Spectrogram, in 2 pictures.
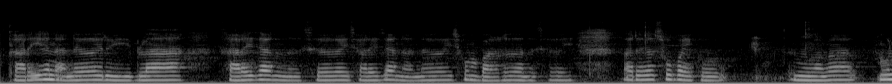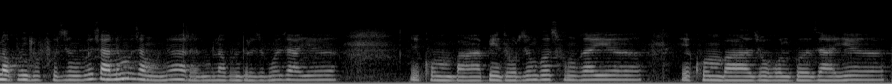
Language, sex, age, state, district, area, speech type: Bodo, female, 45-60, Assam, Kokrajhar, rural, spontaneous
